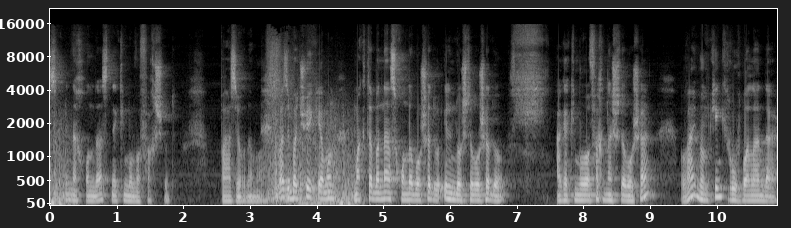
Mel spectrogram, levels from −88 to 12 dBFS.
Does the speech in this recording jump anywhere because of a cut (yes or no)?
yes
